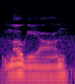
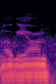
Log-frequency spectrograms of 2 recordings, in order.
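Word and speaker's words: Mogollon: sand and gravel and the way that you pronounce this area is mogi on they spell at em OG o ll o n no gaalan but they pronounce it low G on no gear on the rim area that is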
